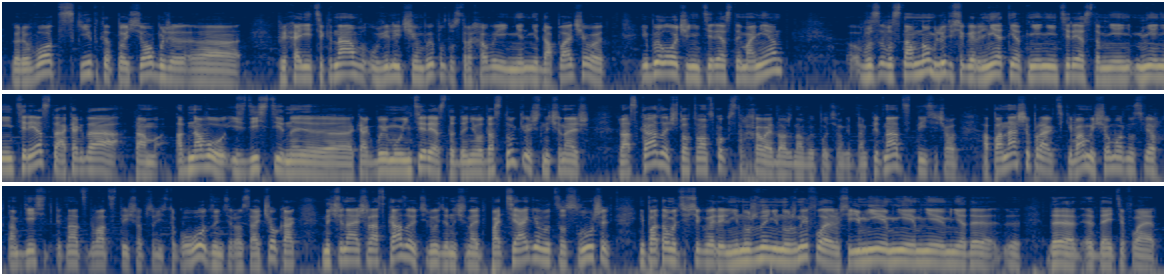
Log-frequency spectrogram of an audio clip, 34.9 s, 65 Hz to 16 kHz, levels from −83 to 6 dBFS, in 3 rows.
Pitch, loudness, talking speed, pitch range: 135 Hz, -31 LUFS, 205 wpm, 115-150 Hz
